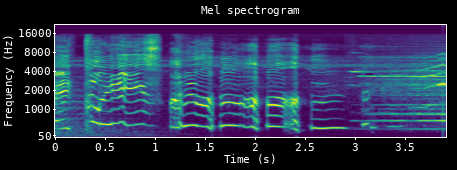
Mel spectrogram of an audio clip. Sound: crying

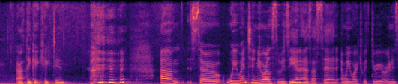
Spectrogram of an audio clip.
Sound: laugh

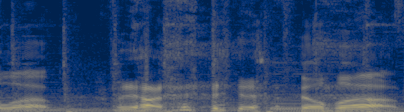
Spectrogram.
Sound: laughs

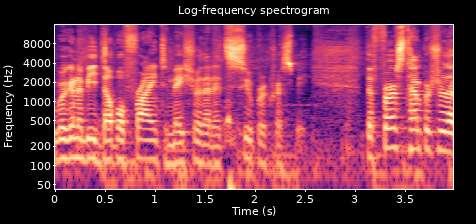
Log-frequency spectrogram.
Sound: air whooshing

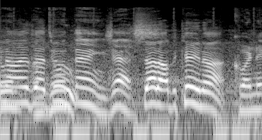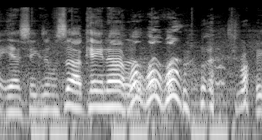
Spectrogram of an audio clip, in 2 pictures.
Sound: woofs

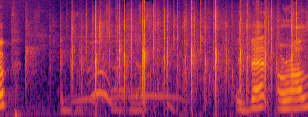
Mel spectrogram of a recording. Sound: audience claps and cheers

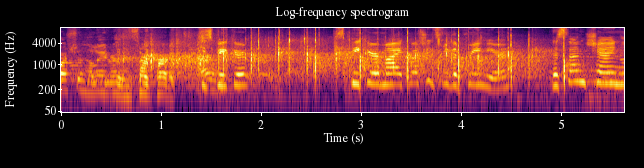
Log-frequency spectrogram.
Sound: applause

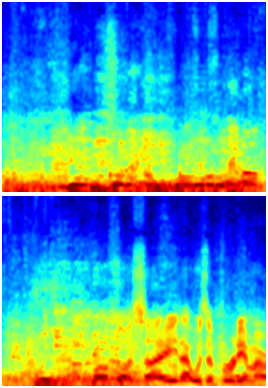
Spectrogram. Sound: announcements in French on speaker

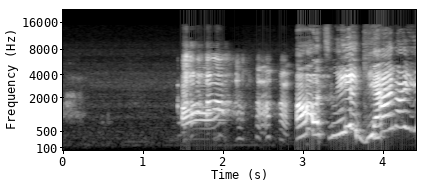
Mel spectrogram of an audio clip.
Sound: laughs

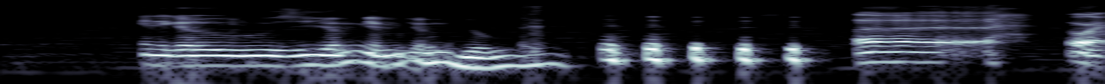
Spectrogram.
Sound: chuckling

